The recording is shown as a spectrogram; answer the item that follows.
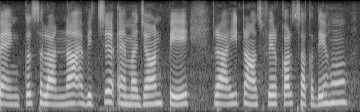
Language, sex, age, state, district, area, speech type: Punjabi, female, 18-30, Punjab, Mansa, rural, read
